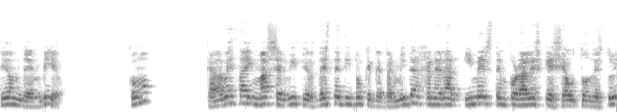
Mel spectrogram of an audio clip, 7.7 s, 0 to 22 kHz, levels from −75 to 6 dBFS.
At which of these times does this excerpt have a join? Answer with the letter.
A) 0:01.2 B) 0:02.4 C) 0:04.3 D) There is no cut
B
